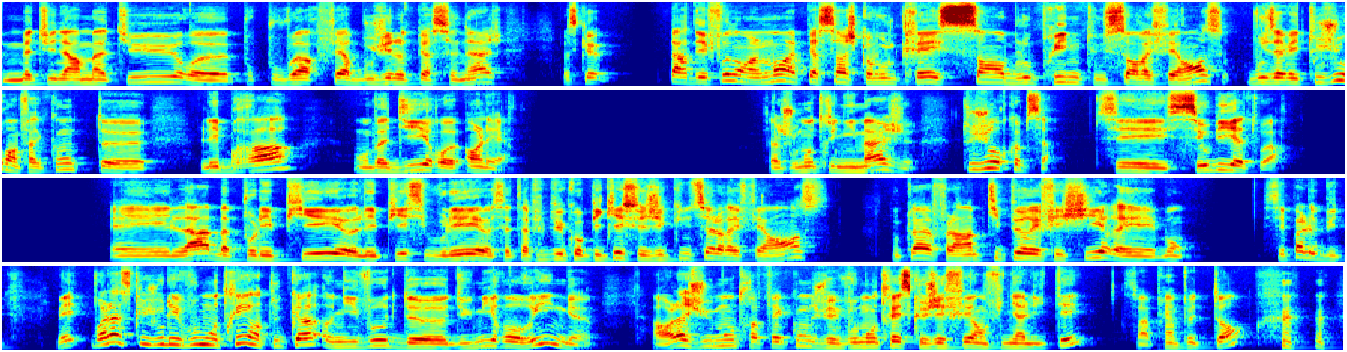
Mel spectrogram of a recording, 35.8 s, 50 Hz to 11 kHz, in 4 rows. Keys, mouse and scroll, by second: 1.4-3.2 drag, 3.1-5.0 middle drag, 19.1-20.9 middle drag, 26.3 middle click, 26.5-27.7 scroll down 1, 27.7-29.5 middle drag.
